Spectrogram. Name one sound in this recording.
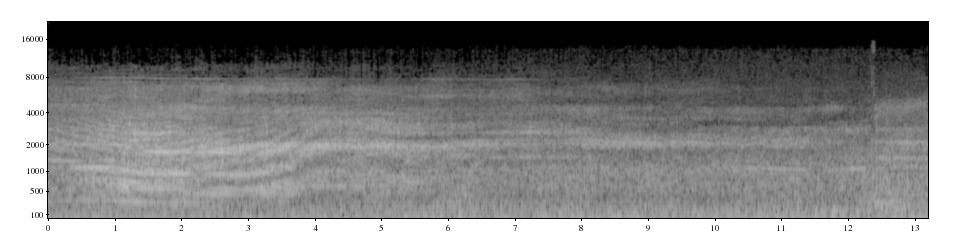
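A small model plane's engine whines overhead, shifting in pitch as it passes and fading into the distance.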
